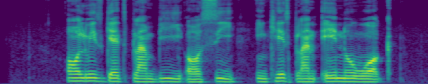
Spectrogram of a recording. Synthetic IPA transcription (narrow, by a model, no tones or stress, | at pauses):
ɔlwezɡɛtplãnbiɔsi | ĩnkʰesplãnenowɔk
